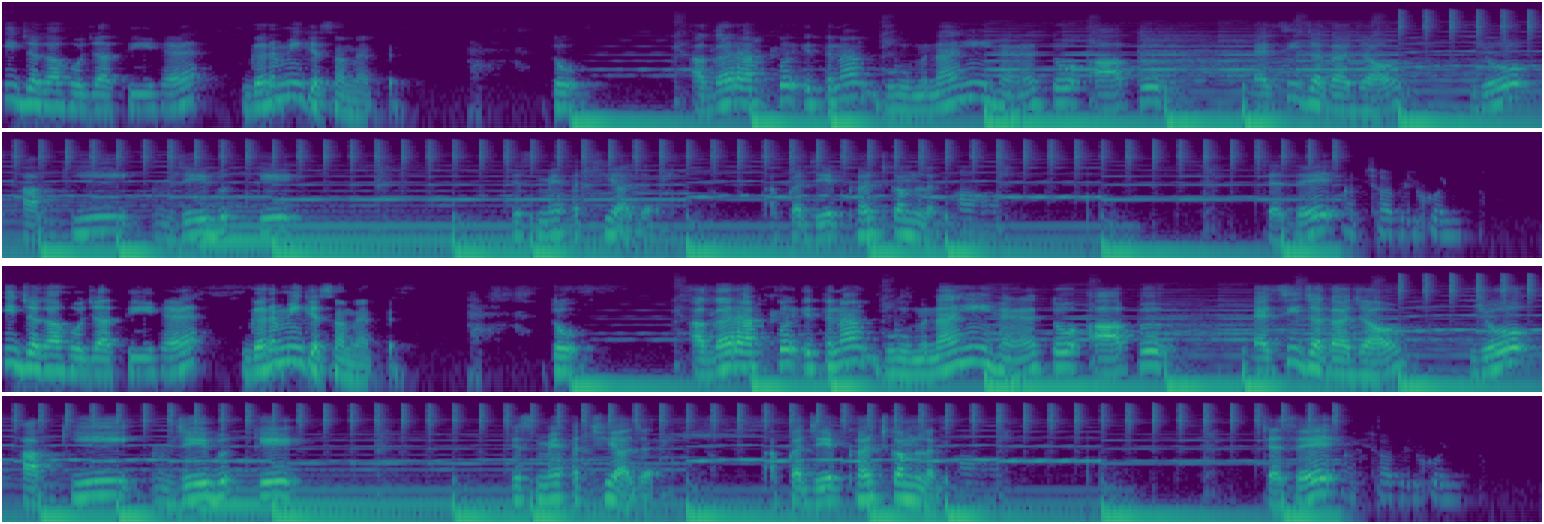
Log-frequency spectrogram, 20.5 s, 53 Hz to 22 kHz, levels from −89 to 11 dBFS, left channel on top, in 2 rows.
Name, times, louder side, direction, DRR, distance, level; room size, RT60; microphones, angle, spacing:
voice 1, 0.0-1.3 1.6-2.5 3.1-3.2 3.7-3.9 4.6-7.8 8.3-9.4 9.8-12.2 13.6-14.6 15.3-16.6 18.6-19.2, right 7 dB, 85° right, 0.3 m, -31 dB
sound 1, 3.8-19.2, right 1 dB, 5° right, 0.6 m, -36 dB
voice 2, 4.6-5.1 14.3-14.6 16.6-17.0 19.2-20.1, left 5 dB, 55° left, 0.4 m, -49 dB
sound 2, 7.5-15.3, left 2 dB, 70° left, 1.5 m, -55 dB
Bass guitar, 11.5-17.8, equal, 25° left, 1.1 m, -45 dB
7.7 x 5.8 x 3.5 m
head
